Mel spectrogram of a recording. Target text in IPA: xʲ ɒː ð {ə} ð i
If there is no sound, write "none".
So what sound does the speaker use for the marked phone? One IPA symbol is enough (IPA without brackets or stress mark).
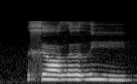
ə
